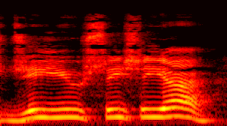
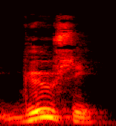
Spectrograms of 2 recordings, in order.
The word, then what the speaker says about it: Gucci: well there's another name it ain't got no h in it why it's g-u-c-c-i why they say gucci sound like got a h in it i and i thought that ought to be goosey g-u-c-c-i goosey and i said that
